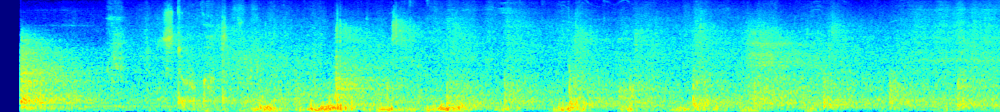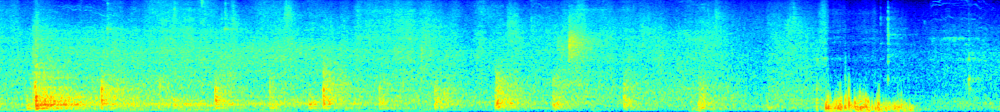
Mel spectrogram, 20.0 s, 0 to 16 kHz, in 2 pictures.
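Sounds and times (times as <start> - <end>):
footsteps on hard floor: 2.4 - 18.4.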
